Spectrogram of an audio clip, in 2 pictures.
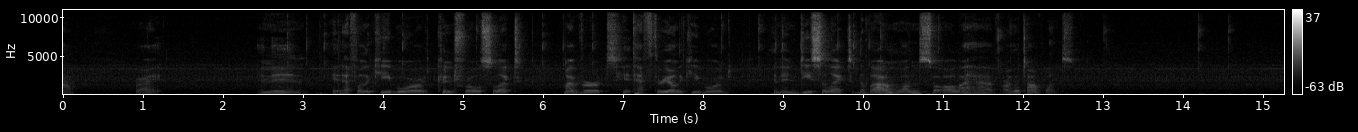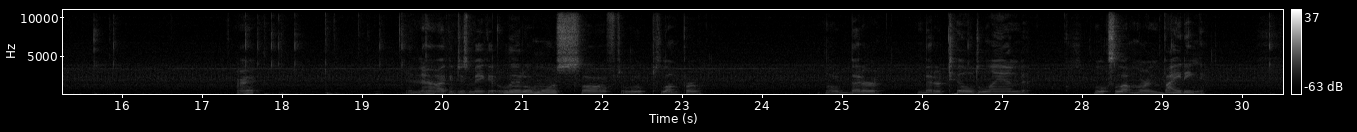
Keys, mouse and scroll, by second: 3.0 middle drag, 3.1-4.1 typing, 4.0 middle drag, 5.1 ctrl+click, 5.7 middle drag, 6.2-6.6 middle drag, 7.1 F3, 8.2 alt+click, 8.9 middle click, 9.2 middle click, 9.6 middle click, 10.0 middle click, 10.9 alt+click, 12.0 alt+click, 13.0-14.2 alt+drag, 14.6-15.6 alt+drag, 15.9 alt+right click, 15.9-17.5 alt+middle drag, 17.7 alt+middle click, 17.9 middle click, 18.5 F3, 19.2 alt+middle click, 19.7 w, 20.7-26.3 drag, 26.5-28.4 alt+middle drag, 29.1-30.3 alt+middle drag.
